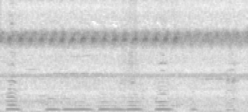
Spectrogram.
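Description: A man hooting a string of about five short, low notes through his cupped hands. The notes stay at nearly one pitch and some run together like a simple tune.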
